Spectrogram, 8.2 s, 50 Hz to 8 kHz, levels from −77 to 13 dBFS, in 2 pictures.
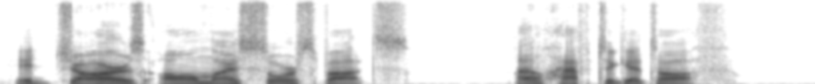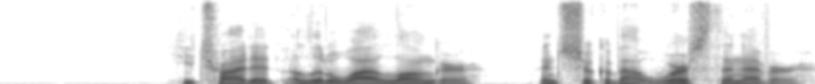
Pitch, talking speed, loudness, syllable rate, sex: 145 Hz, 175 wpm, -19 LUFS, 5.0 syllables/s, male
